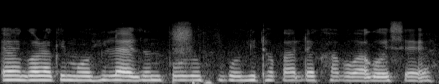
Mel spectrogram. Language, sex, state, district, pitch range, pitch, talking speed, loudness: Assamese, female, Assam, Sonitpur, 185-200 Hz, 195 Hz, 120 wpm, -17 LUFS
